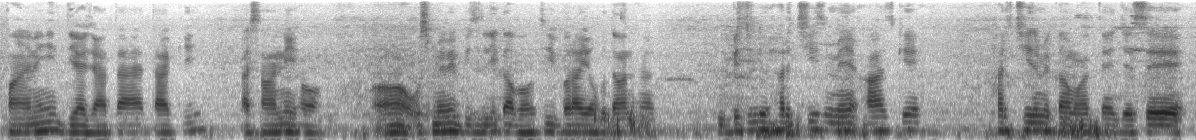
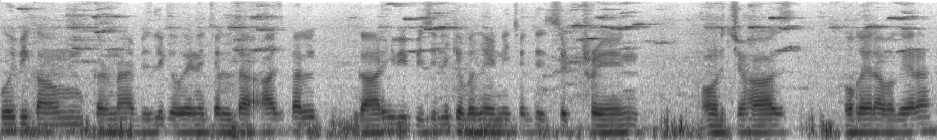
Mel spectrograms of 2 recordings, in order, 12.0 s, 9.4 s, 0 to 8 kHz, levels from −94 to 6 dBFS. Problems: constant background noise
